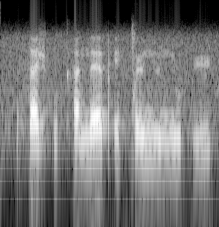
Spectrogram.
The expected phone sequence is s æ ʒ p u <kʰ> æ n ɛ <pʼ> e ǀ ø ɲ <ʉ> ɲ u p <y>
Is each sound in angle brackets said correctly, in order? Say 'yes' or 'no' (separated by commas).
yes, yes, yes, yes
